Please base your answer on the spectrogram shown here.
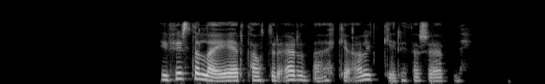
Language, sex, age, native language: Icelandic, female, 30-39, Icelandic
